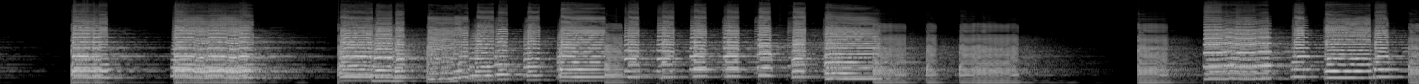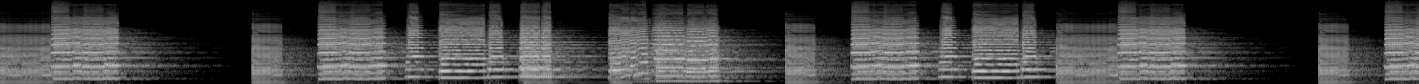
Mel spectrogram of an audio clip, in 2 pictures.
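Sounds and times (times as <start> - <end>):
funky street brass combo playing without drums: 0.7 - 10.4, 12.0 - 15.6, 17.4 - 26.3, 28.0 - 28.3.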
